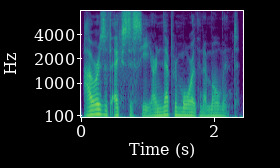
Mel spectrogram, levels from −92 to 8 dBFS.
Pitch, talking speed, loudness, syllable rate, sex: 100 Hz, 220 wpm, -19 LUFS, 6.1 syllables/s, male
